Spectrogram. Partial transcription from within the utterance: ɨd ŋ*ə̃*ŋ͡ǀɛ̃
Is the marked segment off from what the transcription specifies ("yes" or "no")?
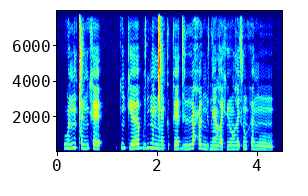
yes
